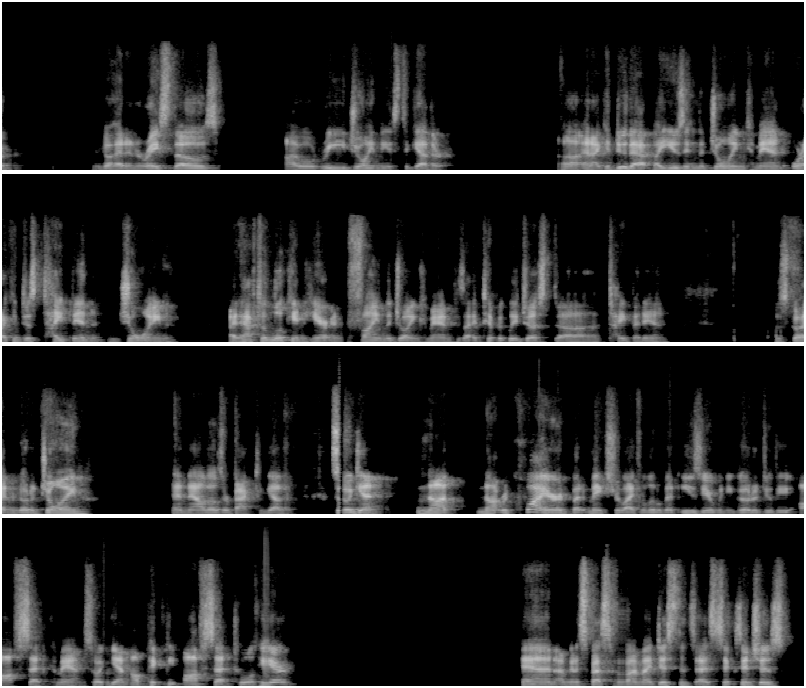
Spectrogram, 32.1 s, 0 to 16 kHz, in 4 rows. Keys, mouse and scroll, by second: 0.3-1.5 typing, 2.6 click, 4.6 click, 5.9 typing, 9.8 click, 15.2-16.3 typing, 16.6 Return, 17.8 click, 18.5 click, 26.8 click, 30.9 Return.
